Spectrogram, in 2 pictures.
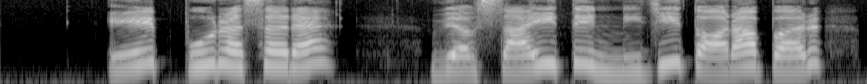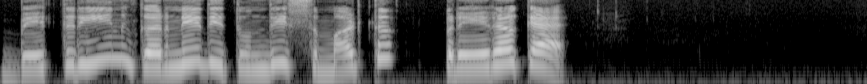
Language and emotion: Dogri, happy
